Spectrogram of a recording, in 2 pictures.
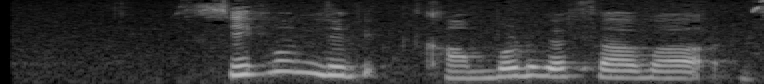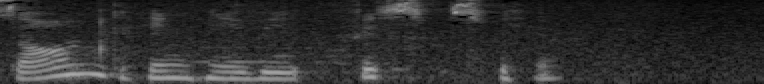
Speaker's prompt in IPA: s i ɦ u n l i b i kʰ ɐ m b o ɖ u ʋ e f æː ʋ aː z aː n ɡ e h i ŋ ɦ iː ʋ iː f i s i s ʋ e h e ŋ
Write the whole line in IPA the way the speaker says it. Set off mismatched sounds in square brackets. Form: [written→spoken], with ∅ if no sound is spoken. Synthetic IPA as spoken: s i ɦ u n l i b i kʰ ɐ m b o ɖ u ʋ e f æː ʋ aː z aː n ɡ e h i ŋ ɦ iː ʋ iː f i s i s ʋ [e→i] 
